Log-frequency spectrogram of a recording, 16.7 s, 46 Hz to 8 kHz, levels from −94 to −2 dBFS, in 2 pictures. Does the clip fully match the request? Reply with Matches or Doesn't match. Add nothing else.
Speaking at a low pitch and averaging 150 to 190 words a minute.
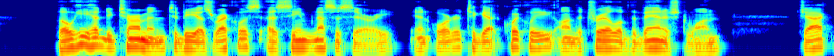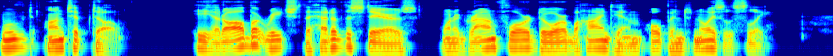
Matches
